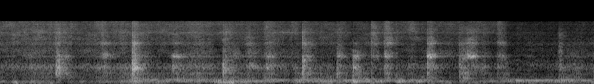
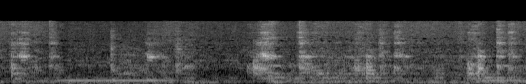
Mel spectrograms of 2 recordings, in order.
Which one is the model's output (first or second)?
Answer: first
